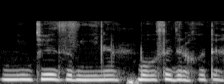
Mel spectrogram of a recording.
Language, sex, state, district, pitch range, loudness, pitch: Hindi, female, Delhi, New Delhi, 210-220 Hz, -12 LUFS, 215 Hz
